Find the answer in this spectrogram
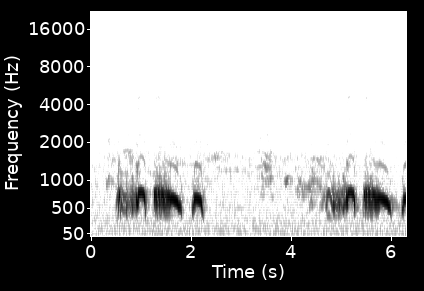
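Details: Decoy spotted dove cooing vigorously, repeating a gruff phrase twice: fluttering short notes, a long slurred descending coo and a brief last note, with a few soft sounds in the pause.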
